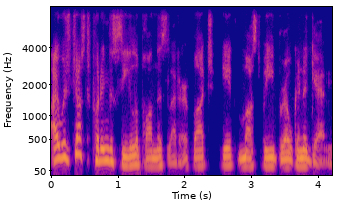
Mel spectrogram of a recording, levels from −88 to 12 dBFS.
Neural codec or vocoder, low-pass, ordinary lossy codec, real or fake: none; 7.2 kHz; Opus, 24 kbps; real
